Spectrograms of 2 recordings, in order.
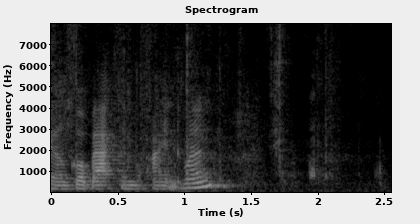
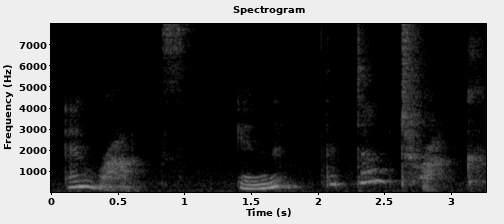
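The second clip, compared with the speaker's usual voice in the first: whisper; 4 semitones higher, 5 dB quieter, slower than usual. Acted. Whispered reading.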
